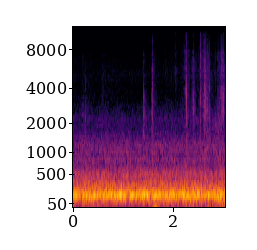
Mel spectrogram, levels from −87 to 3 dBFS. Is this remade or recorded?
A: recorded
